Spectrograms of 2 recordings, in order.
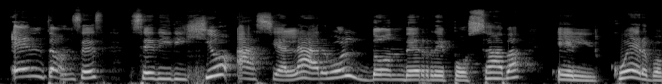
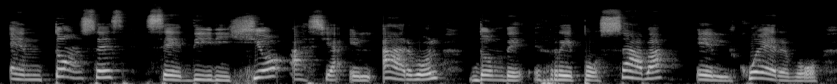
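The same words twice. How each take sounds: First: The sentence is read at normal speed. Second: The sentence is read more slowly.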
